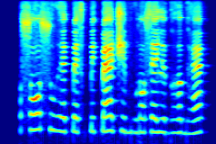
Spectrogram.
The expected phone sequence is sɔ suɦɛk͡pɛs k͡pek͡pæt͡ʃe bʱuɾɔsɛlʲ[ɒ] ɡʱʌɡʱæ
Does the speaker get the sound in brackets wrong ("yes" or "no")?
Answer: no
